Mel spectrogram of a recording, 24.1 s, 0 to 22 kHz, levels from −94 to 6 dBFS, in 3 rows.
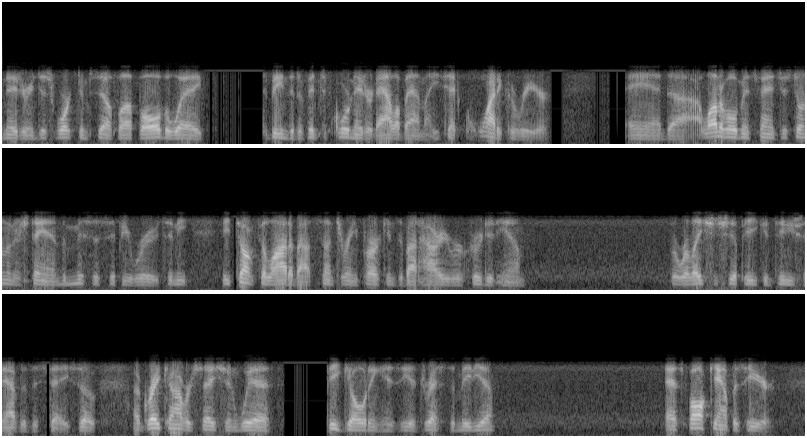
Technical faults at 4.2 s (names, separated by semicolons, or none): Dialogic VOX ADPCM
